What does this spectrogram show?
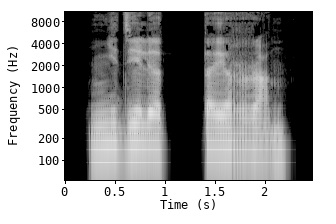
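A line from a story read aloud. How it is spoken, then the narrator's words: Growling. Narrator (Russian): Не сказал, а скорее прорычал он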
